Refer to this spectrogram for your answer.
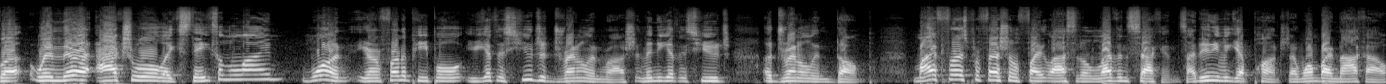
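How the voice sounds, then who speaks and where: A man with a New England accent speaks in an animated tone at a moderate pace. His pitch is fairly high, with lively intonation. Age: 40s. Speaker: livestream host and former pro boxer. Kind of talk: casual chat. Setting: studio livestream.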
